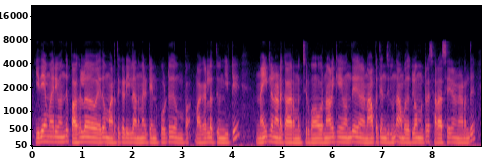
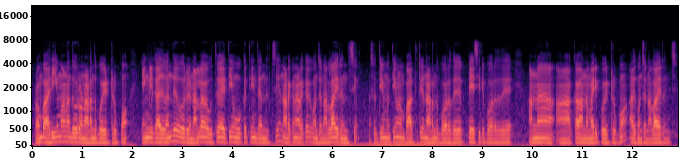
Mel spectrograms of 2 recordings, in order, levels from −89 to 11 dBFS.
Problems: none marked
